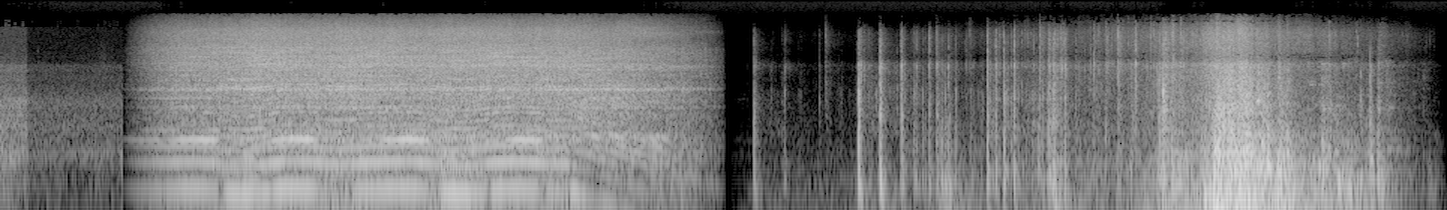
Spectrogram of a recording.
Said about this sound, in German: Dafür werden ständig große Mengen an Bäumen gefällt, weil wir in sehr vielen Bereichen Papier nutzen.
